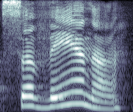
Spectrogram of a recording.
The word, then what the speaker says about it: savanna: Most lions, oh, there's S making Z sound, live on the savanna. Ooh, this is showing how that's pronounced. Savanna. So you give the middle sound some oomph.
